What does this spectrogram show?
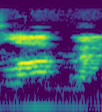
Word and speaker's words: Lothman: Yeah, it's Lothman, but yeah, it's spelled. But it's spelled like Laughman.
